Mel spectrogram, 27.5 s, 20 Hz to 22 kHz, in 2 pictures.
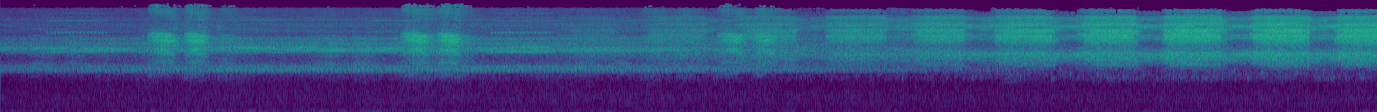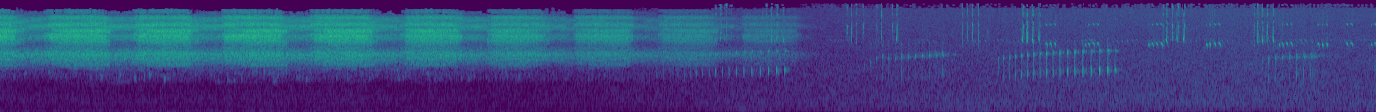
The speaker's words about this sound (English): Frogs likely joined the chorus about 200 million years ago, a date inferred from the timing of the split between modern singing frogs and their silent relatives.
